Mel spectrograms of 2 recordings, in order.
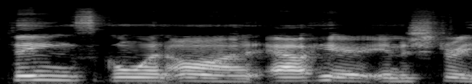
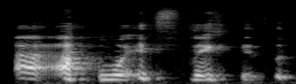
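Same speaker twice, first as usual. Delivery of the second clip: laughing; 8 semitones higher, 3 dB louder than usual. Real, not acted. Laughing at the clip.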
